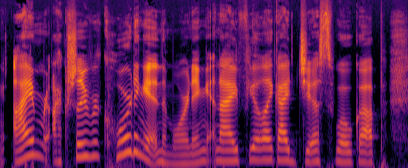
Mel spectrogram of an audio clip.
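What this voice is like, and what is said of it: Voice sounds a little off. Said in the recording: “my voice sounds a little weird”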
